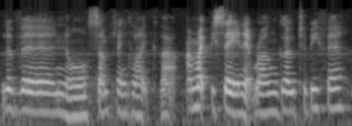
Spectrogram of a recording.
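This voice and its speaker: Reading out live comments and chatting casually, this fortysomething livestream host from South Wales has a low, darkish voice with fairly even intonation and an unhurried pace. She's in a dim room at home, and the audio comes through muffled with plenty of room noise.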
